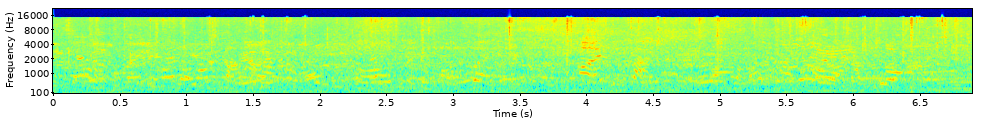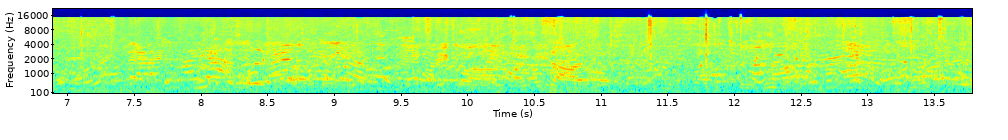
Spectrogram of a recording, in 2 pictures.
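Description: Roller skate wheels roll and scrape on a hard court.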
